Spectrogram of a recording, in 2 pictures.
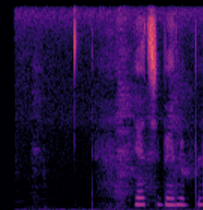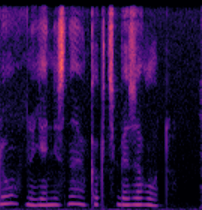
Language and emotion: Russian, sad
